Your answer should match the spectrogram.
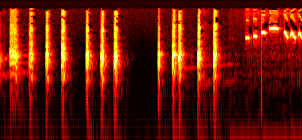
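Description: A chicken clucks in two quick rhythmic bursts of sharp clucks with a short pause between, then breaks into higher, drawn-out squawking calls at the end.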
